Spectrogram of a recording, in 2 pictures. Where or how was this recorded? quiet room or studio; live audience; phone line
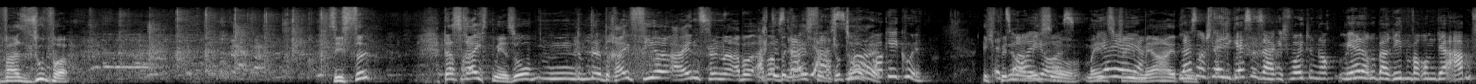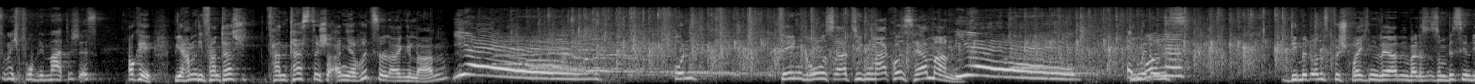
live audience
